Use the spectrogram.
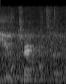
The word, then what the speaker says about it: Utrecht: He's doing a lot of cool stuff, including working with an academy, FC Utrecht. Yes. Correct pronunciation?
